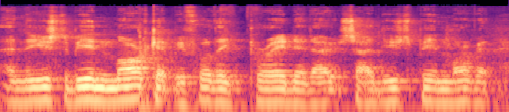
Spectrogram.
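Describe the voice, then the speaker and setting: A man with a Devon accent, very fast pace, fairly low pitch, and monotone, flat intonation, plus audible room echo and light background noise. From England, North Devon (Barnstaple). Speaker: local elder sharing memories. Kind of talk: oral history reminiscence. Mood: relaxed, fond reminiscing. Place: hall.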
